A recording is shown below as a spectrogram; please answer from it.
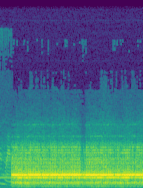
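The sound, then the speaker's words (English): A telephone rings with a loud, steady electronic trill that starts after a brief quiet moment and continues unbroken to the end, with no voices. “And then the phone rang. I let it ring.”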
